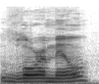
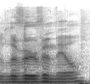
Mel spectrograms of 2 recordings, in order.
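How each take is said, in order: First: The first name is said as Laura. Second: The first name is said as Laverva. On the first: "but it's spelled with the A's or V's" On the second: "if you want to pronounce it that way"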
